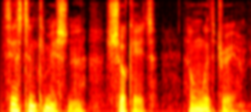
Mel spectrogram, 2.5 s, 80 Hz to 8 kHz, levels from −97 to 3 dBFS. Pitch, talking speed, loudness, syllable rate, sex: 95 Hz, 165 wpm, -18 LUFS, 6.7 syllables/s, male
